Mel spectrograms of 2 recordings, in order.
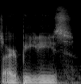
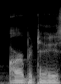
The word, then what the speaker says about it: Arbites: can go with the adeptus arbes yes it's pronounced arbes arbites sounds cooler but whatever these guys are good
